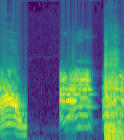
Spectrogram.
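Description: A cartoon cat's wordless yell into a telephone handset, falling in pitch and lasting about half a second. After a short silence, a second brief vocal call follows that sounds thin and narrow, like a voice heard through the phone.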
